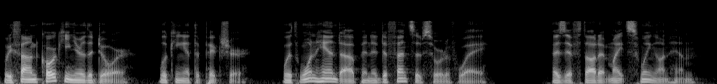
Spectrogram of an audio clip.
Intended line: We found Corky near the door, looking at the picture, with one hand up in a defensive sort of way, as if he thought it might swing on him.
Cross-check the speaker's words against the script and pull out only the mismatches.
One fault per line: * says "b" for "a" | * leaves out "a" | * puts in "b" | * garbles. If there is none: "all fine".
* leaves out "he"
